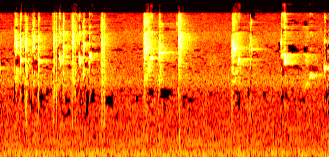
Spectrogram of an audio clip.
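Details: Brown-throated sunbird song as a tutor recording for cage birds: clusters of very high, sharp twittering notes in short bursts separated by brief pauses.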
